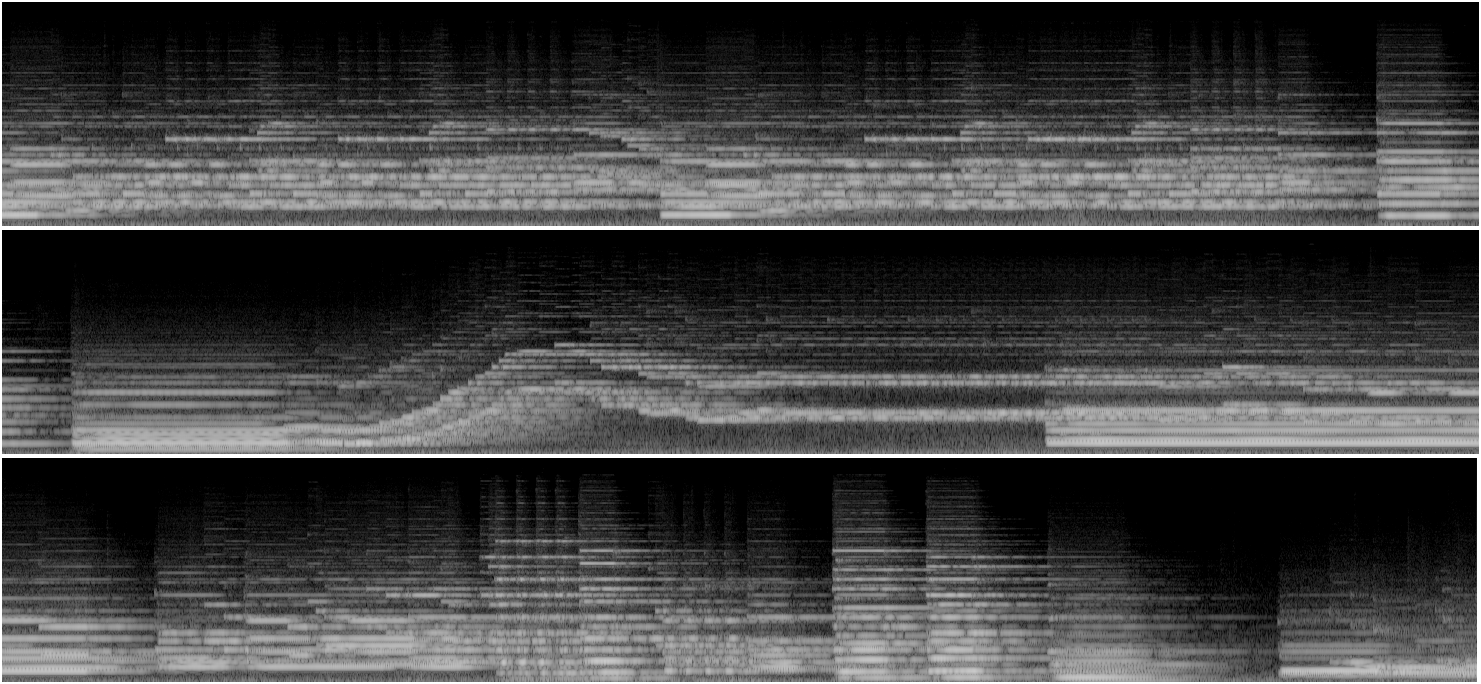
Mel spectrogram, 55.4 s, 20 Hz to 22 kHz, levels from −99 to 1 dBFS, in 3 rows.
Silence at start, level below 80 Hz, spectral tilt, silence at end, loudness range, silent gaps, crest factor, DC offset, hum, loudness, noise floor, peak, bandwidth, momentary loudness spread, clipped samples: 0 s; -52 dBFS; -8 dB/octave; 0 s; 8 LU; none; 16 dB; under 0.1%; none; -28 LUFS; -53 dBFS; -12 dBFS; 7.6 kHz; 10 LU; under 0.1%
